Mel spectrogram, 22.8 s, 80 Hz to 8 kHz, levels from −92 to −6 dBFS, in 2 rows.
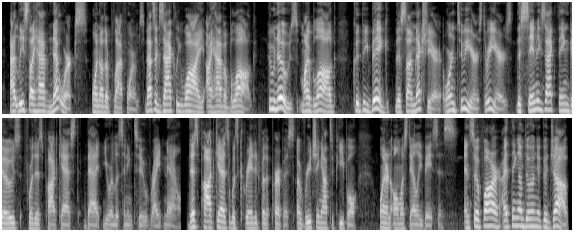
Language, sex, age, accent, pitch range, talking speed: English, male, 20-39, American, 130-175 Hz, 195 wpm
